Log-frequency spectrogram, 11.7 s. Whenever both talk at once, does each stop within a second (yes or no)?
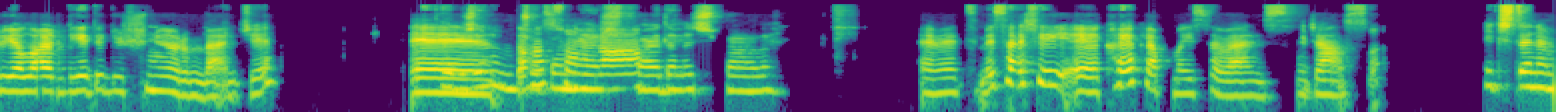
no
